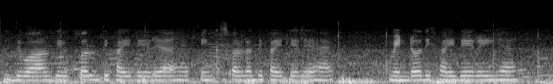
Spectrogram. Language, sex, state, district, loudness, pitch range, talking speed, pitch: Punjabi, female, Punjab, Fazilka, -14 LUFS, 95-105 Hz, 195 wpm, 100 Hz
